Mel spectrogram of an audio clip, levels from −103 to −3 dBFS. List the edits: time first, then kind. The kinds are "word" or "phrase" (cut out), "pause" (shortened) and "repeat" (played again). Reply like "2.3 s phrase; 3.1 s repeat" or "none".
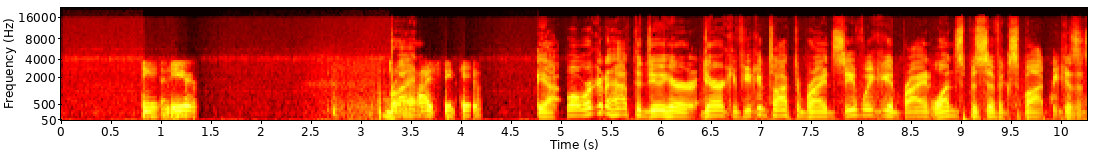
3.9 s word; 5.1 s word; 6.4 s word; 8.7 s word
